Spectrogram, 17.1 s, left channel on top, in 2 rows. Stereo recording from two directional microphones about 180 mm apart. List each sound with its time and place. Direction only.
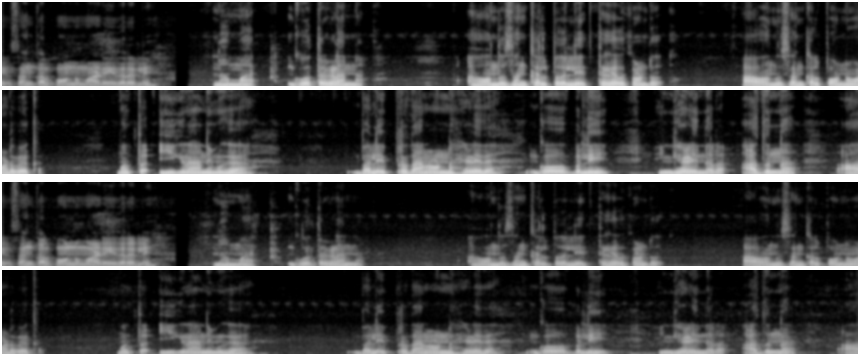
0.0 s speech: 15° left (ahead or behind)
2.1 s speech: 35° left (ahead or behind)
12.1 s speech: 45° left (ahead or behind)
